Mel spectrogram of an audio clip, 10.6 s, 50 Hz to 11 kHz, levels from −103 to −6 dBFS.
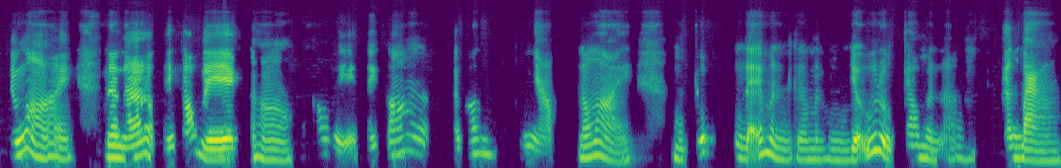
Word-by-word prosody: đúng 240 - +6
rồi, 180 -3 +1 0.3
nên 195 -2 +4
á 190 +4 +6
là 255 +1 +1
phải 175 +2 -3
có 220 - +1
việc, 165 +1 +10
ờ, 195 - -5 0.6
có 255 0 -12
việc, 475 +2 -3
phải - - -5
có 240 +4 -3 0.5
phải 175 - -9
có 245 +2 -6 0.4
thu 195 - -15
nhập - - -5 0.2
đúng 190 +2 -1
rồi, 230 - -3 0.4
một - - -6
chút - - +2 0.4
để 175 - +3
mình, 185 -11 -2
ờ, 165 -1 -5
mình 165 0 -8 0.3
giữ 260 - +4
được - - +5
cho 200 -1 -7
mình, 180 -4 -3
ờ, 170 - -14 0.5
cân 185 0 -1
bằng, 150 -2 +1
190 Hz, 180 wpm, -22 LUFS, 170-235 Hz, 0.6 s, việc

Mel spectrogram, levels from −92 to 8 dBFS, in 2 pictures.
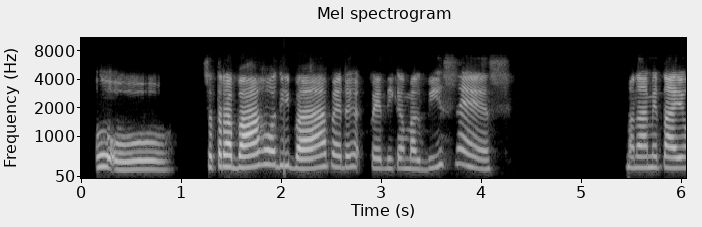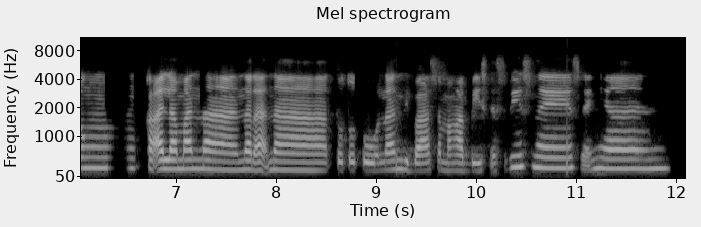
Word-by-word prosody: Oo, 210 -4 +1 0.3
sa 265 - -2
trabaho 280 +4 +7
'di 300 -3 -3
ba, 240 +3 +6
puwede 275 -1 -1
puwede 235 -1 -4
kang 235 -1 -3
mag-business. 245 - -3 1.2
Marami 255 0 +1
tayong 245 0 +3 0.4
kaalaman 220 0 0
na 220 -1 -2 0.3
nara 205 -2 -2
natututunan 195 0 -5
'di 205 - -12
ba 185 0 -4
sa 205 - -13
mga 185 -1 -8
business 180 0 -12
business, 255 -1 -4
ganyan. 230 -1 -7
230 Hz, 110 wpm, -24 LUFS, 205-255 Hz, 1.2 s, trabaho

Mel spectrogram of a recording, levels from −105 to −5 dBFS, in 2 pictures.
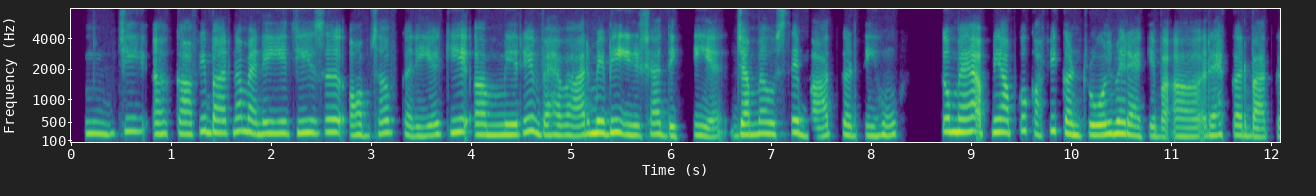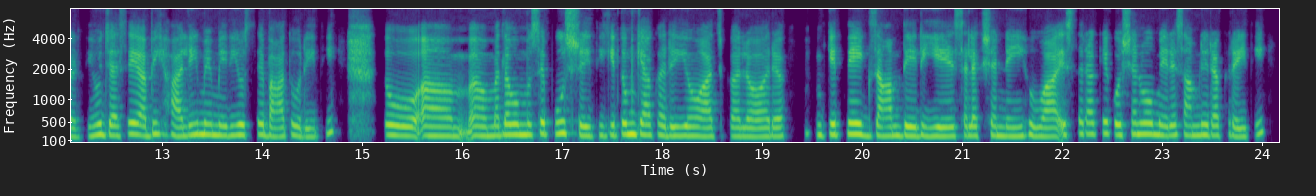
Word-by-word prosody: हुँ, 250 -1 -2
जी 300 0 -4
अ, 245 +1 0
काफ़ी 245 +4 -2
बार 265 -1 0
ना 295 - 0
मैंने 255 -4 +1
ये 255 0 +1
चीज़ 270 0 0 0.2
ऑब्जर्व 230 +5 -3
करी 200 -3 -4
है 225 +2 0
कि 275 +4 0
अ, 235 -3 -1
मेरे 225 +5 +1
व्यवहार 225 -2 -1
में 260 0 +6
भी 275 0 +5
ईर्षा 220 +2 -1
दिखती 205 +1 -4
है। 180 -1 -4
जब 230 +2 +2
मैं 250 +2 0
उससे 245 +3 0
बात 195 +1 -4
करती 210 -2 -3
हूँ 225 +2 -2 0.5
तो 295 - +3
मैं 285 0 +6
अपने 280 0 +1
आप 275 -1 +1
को 315 - -3
काफ़ी 280 +2 -4
कंट्रोल 225 -4 +2
में 255 0 +6
रहके 200 -3 -2
ब 185 - -3
अ, 190 0 -2
रहकर 215 0 -2
बात 180 -1 -2
करती 185 +1 -9
हूँ। 230 +3 +3
जैसे 220 +2 +1
अभी 210 +4 0
हाल 215 -4 -2
ही 230 - +2
में 235 -1 +3
मेरी 215 -1 0
उससे 225 +1 0
बात 190 0 -3
हो 215 - -1
रही 180 -1 -5
थी, 260 +10 -8 0.5
तो 210 -3 +3
अ, 190 - +2 0.3
म 205 +1 -1
मतलब 230 +2 +2
वो 230 - +5
मुझसे 230 +2 +3
पूछ 255 -1 +2
रही 205 -1 +2
थी 210 - -5
कि 220 - -1
तुम 240 0 +7
क्या 235 -2 +2
कर 220 -2 -3
रही 200 0 0
हो 200 0 +1
आजकल 190 0 -2
और 185 +1 -1 0.6
कितने 230 +1 +3
एक्जाम 205 -2 +1
दे 205 -2 +4
दिए, 195 -1 +1
सिलेक्शन 205 +1 -2
नहीं 195 0 -2
हुआ। 195 -2 +1
इस 230 +2 -1
तरह 245 -1 -2
के 255 +1 -2
क्वेश्चन 235 0 0
वो 240 0 +4
मेरे 220 -1 +1
सामने 220 0 0
रख 215 +1 -3
रही 185 -3 -1
थी। 235 +8 -8
225 Hz, 215 wpm, -24 LUFS, 205-245 Hz, 0.6 s, तुम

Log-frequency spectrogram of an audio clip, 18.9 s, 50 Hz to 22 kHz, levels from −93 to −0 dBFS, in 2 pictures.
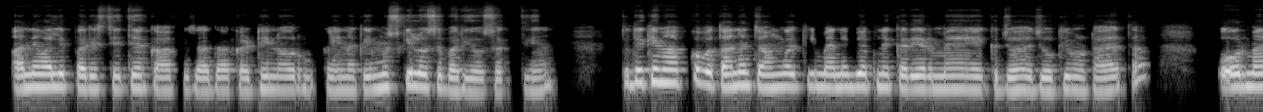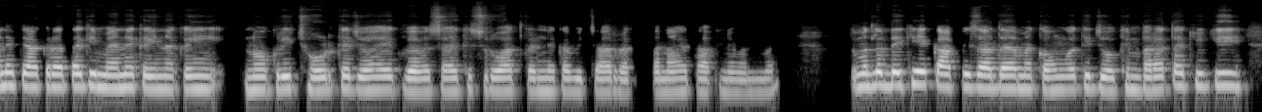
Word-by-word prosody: आने 195 +2 +4
वाली 195 +1 +5
परिस्थितियाँ 180 +1 0
काफ़ी 165 -2 -4
ज़्यादा 165 0 -1
कठिन 170 +3 -3
और 170 0 -4
कहीं 165 -1 -4
न 165 - -3
कहीं 170 +1 -3
मुश्किलों 200 +2 +2
से 190 -1 -2
भरी 160 -2 -1
हो 150 - -2
सकती 150 +1 -8
हैं। 170 +7 -7 0.5
तो - - -4
देखिए 250 +2 +4
मैं 255 - +6
आपको 250 +1 +1
बताना 215 -1 +4
चाहूँगा 200 -1 +1
कि 205 - -4
मैंने 195 -1 +1
भी 200 - +4
अपने 200 -1 0
करियर 180 -1 +1
में 180 0 -1 0.2
एक 170 -1 -4
जो 165 0 0
है 170 - -1
जोखिम 165 +1 -2
उठाया 165 0 -2
था। 315 - -5 0.6
और 200 0 +6
मैंने 205 +1 +3
क्या 200 -1 +3
करा 195 0 +2
था 200 - +6
कि 205 +1 +2
मैंने 190 0 +2
कहीं 180 -1 0
न 175 - -1
कहीं 180 0 0 0.3
नौकरी 170 +1 +1
छोड़ 165 -2 -1
के 180 - +1
जो 165 -1 0
है 170 0 0
एक 170 - -3
व्यवसाय 155 +1 +1
की 175 - -7
शुरुआत 160 -1 -2
करने 155 0 -3
का 155 - -3
विचार 155 0 -3
रख 145 - -4 0.2
बनाया 150 +1 -3
था 150 - -1
अपने 150 0 -9
मन 145 0 -7
में। 155 - -9 0.6
तो - - -2
मतलब 210 +1 +4
देखिए 220 +1 +5
काफ़ी 200 -1 +2
ज़्यादा 185 -1 +3
मैं 180 0 -1
कहूँगा 170 +1 -1
कि 185 - +1
जोखिम 165 +2 -1
भरा 170 0 +1
था 215 - +3
क्योंकि 210 0 -2
175 Hz, 235 wpm, -25 LUFS, 165-200 Hz, 0.6 s, मैं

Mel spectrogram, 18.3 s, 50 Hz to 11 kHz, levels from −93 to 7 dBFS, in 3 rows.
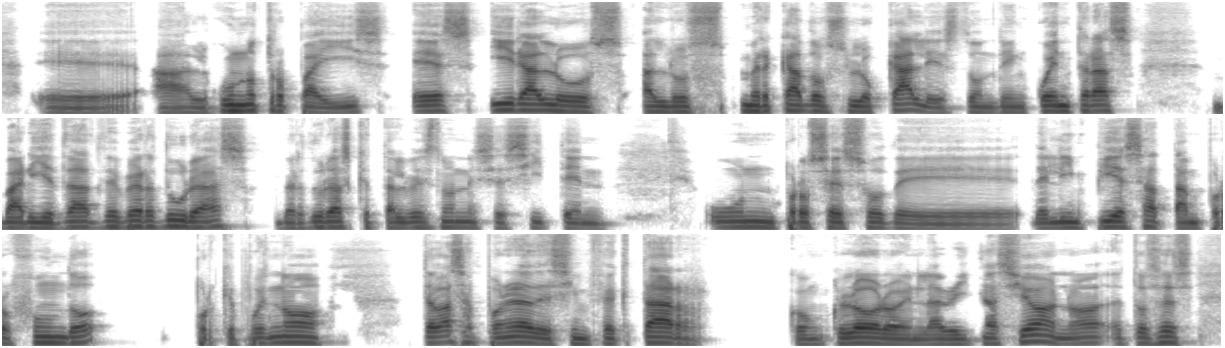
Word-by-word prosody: eh, 90 -1 -5
a 95 0 -1
algún 120 +7 +2
otro 120 -2 -2
país, 100 +1 -3
es 120 +1 0
ir 140 0 +4
a 130 - +8
los 115 -5 +1
a 110 - +1
los 105 -1 -2
mercados 120 -2 +2
locales 110 -3 +1
donde 105 0 -5
encuentras 120 +4 +1 0.4
variedad 110 +2 +2
de 120 +4 -1
verduras, 125 +1 +1
verduras 115 +3 -1
que 105 - -8
tal 105 +1 -2
vez 110 0 -4
no 115 - -2
necesiten 105 -3 -6 0.4
un 115 -1 -1
proceso 110 -1 0
de 90 -3 -5
de 100 - -3
limpieza 110 +1 +1
tan 105 0 -2
profundo, 125 +4 -1 0.4
porque, 110 -2 -6
pues 115 +2 -3
no 125 -1 +2 0.5
te - - +2
vas 130 0 +2
a 120 - -7
poner 115 +2 +1
a - - +7
desinfectar 110 +1 +2 0.4
con 100 -1 -4
cloro 110 -1 +5
en 95 -1 -3
la 100 - 0
habitación, 110 +7 +2
¿no? 120 +3 0
Entonces, 115 +4 -2
110 Hz, 155 wpm, -24 LUFS, 100-120 Hz, 0.5 s, a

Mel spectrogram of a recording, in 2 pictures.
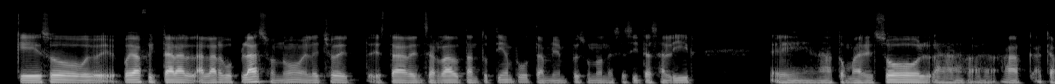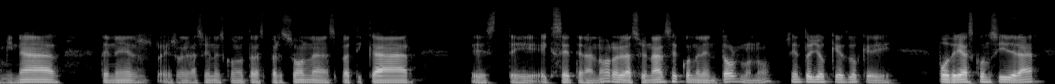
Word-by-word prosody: que 100 0 +4
eso, 100 -2 +2
eh, - - -3
puede 105 +1 +4
afectar 105 -1 +3
a - - +6
a 100 -2 0
largo 100 0 0
plazo, 115 -1 +3
¿no? 105 +2 -5
El 95 - -6
hecho 100 +2 -4
de 95 -2 -1 0.2
estar 95 -1 0
encerrado 95 +1 -1
tanto 100 -1 -6
tiempo, 105 0 -6
también, 90 -1 -9
pues, 100 -1 -10
uno 95 0 -9
necesita 95 +1 -8
salir, 95 +4 -6 0.7
eh, 90 -1 -6
a 90 -1 -7
tomar 90 -3 -5
el 85 -1 -7
sol, 105 -2 +2
a 85 -1 -7
a 95 0 -8
a - - -10
ca - - -16
a - - -9
caminar, 105 +4 +3 0.4
tener 95 0 -2 0.2
re - - -8
relaciones 95 +2 -6
con 95 - -6
otras 95 0 -3
personas, 100 +1 -2
platicar, 100 0 +3 0.6
este, 85 0 -5
etcétera, 90 -1 -1
¿no? 140 +11 -1
Relacionarse 110 +2 +3
con 110 -5 -1
el 100 - 0
entorno, 100 +3 0
¿no? 100 +10 -8
Siento 120 0 +1
yo 120 0 +4
que 115 - 0
es 105 +1 +1
lo 110 -1 0
que 95 -1 -3 0.4
podrías 110 0 +8
considerar 115 +1 +3
100 Hz, 160 wpm, -25 LUFS, 95-105 Hz, 0.7 s, podrías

